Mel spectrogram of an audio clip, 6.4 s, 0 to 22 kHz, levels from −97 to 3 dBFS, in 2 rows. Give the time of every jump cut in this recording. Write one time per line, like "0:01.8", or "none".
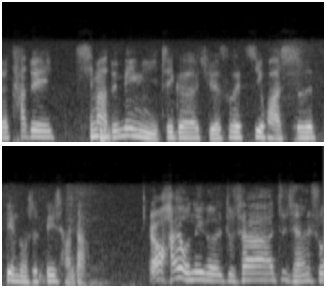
0:04.6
